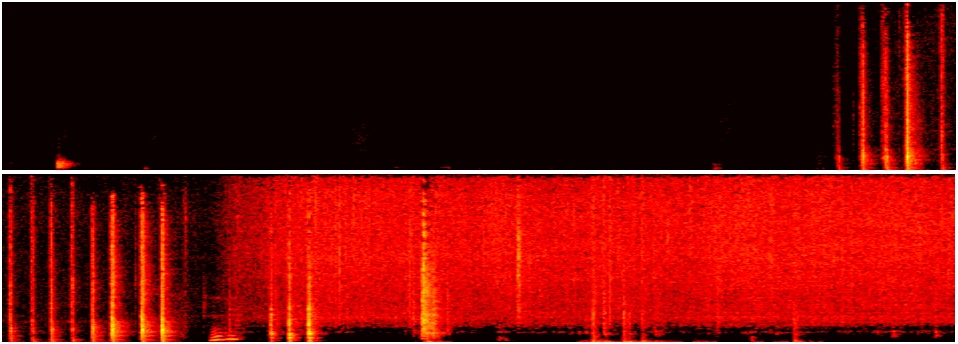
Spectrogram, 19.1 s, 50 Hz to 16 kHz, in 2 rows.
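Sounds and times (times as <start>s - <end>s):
food sizzling in hot oil: 8.2s - 19.0s.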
